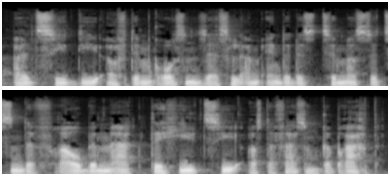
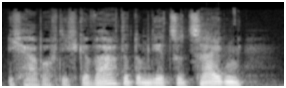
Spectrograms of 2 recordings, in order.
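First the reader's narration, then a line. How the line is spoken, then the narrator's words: Called out. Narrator (German): rief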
